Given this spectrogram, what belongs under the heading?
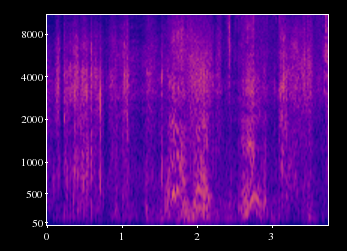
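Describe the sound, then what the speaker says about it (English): A Peak Design Everyday Backpack Zip is zipped closed in several close, raspy pulls, loud and continuous over a few seconds. "I can zip it back up here"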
